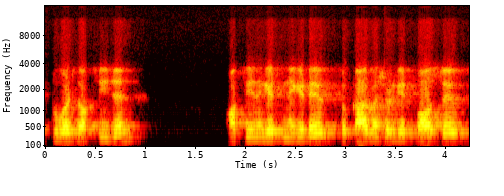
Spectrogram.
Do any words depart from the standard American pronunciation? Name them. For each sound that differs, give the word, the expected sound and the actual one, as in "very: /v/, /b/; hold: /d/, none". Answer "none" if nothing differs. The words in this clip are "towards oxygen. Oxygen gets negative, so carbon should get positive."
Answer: none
